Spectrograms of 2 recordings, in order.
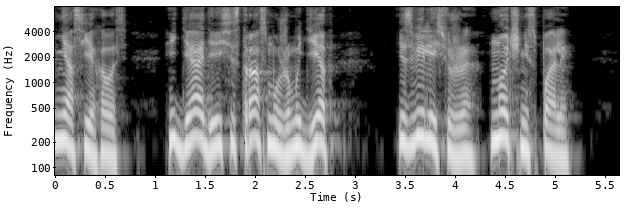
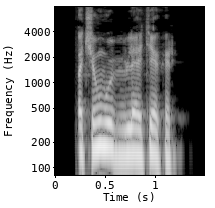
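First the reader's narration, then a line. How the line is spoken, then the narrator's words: Man's gentle surprise. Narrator (Russian): ласково удивился мужчина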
